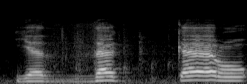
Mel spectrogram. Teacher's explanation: ربنا وما یذکر، یا کو ذال کے ساتھ ملائیں گے اور ذال کے وقت زبان باہر نکالنا ہے ، ذال کو کاف کے ساتھ، را کو موٹا پڑھنا ہے،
